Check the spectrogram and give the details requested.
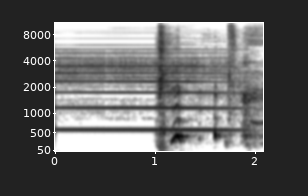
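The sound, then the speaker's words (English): A soundboard air horn blares one long, steady, buzzy tone that runs the whole time without a break, with people starting to talk over it partway through. “That air horn goes on too long.”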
